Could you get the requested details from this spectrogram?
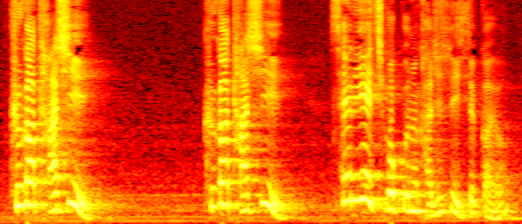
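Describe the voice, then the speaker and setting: Male pastor, sermon delivery, high and very animated, swings from cries to near-whispers. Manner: dramatic, swinging from loud cries to hushed low phrases.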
